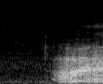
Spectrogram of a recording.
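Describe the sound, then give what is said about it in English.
After a quiet half second, a voice breaks into a loud, rasping, drawn-out roar in imitation of a lion, held steady until the end, forceful. “Roar! Remember the lion says roar.”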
